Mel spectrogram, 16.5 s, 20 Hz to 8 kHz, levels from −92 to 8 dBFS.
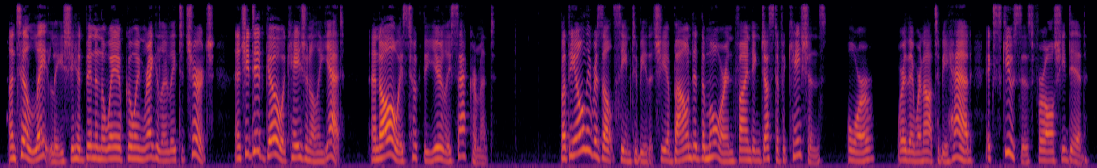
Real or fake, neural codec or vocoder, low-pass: real; none; 7.2 kHz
